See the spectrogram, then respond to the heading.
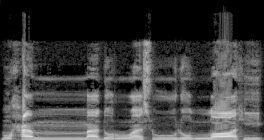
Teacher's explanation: یہاں پر آپ دیکھیں ہا کو ادا کریں، میم کے اوپر غنہ کریں، اور یہاں پر ادغام کریں گے، اور را کو موٹا پڑھیں گے کیونکہ را کے اوپر زبر ہے، اور حروف مدہ ہے یہ، اور اللہ، اللہ ورڈ ہے، اس سے پہلے پیش ہے، تو اس کو بھی ہمیں موٹا پڑھنا ہے۔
